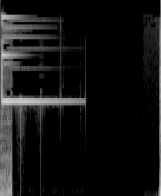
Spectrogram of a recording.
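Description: A single high ding, struck once and ringing out as it fades over about a second, just as the music before it stops.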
